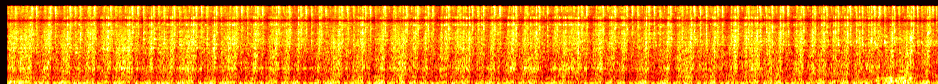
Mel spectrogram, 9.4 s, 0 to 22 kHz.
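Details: Nissan N13 with CA18DE petrol engine, new headers fitted, idles with a fast, raspy, slightly uneven pulse; still a rough idle, needs fine tuning.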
